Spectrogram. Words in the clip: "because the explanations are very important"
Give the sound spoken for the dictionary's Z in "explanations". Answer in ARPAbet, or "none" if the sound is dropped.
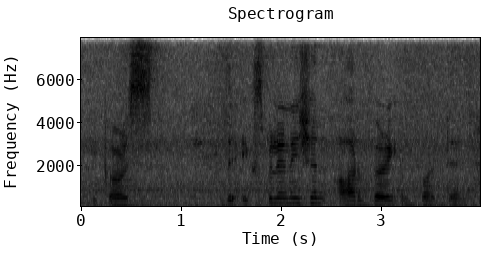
none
